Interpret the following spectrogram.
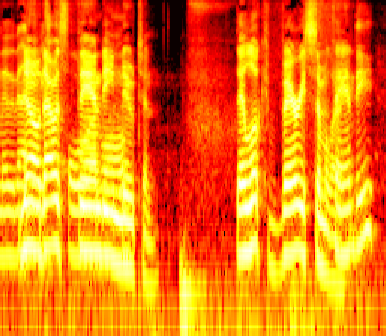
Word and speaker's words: Thandie Newton: No, seriously, it's Thandie Newton.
